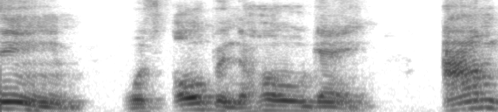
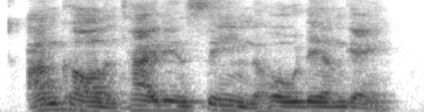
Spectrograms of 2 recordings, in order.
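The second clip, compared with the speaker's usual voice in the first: usual speaking voice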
